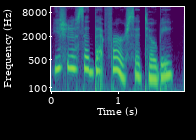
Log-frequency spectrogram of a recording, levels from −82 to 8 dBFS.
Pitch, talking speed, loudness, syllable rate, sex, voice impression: 240 Hz, 240 wpm, -15 LUFS, 5.1 syllables/s, female, feminine, adult-like, relaxed, weak, slightly dark, soft, calm, friendly, reassuring, elegant, kind, modest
